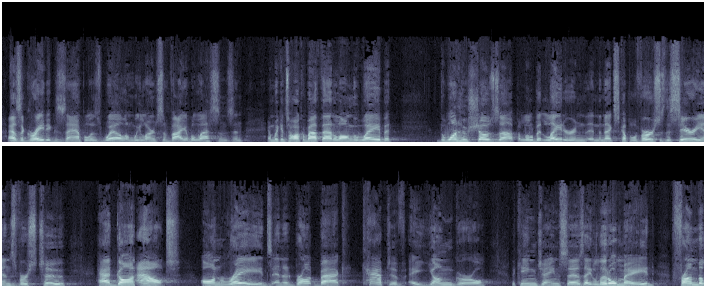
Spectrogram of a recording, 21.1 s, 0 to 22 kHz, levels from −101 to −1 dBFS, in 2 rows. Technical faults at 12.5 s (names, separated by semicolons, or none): filter restarted on every block; damaged data in a compressed stream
